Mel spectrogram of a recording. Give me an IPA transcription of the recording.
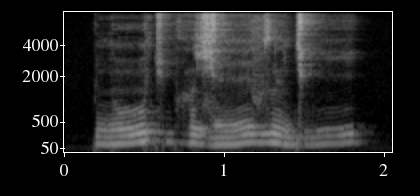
ɲ ũː c bʱ ə̃ ʑ eː v lʲ ũ ɟ iː

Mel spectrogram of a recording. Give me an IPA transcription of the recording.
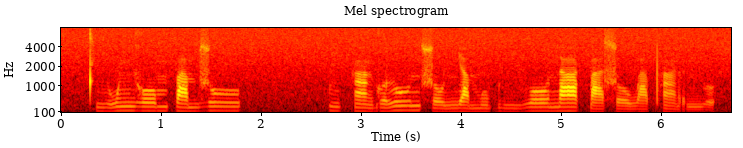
tʰ i˨ w ĩ˦ ɣ oː˦ m p a˦ m z uː˦ | k͡p i˨ k ã˨ ɡ ʊ˨ l uː˦ n s o˨ ɲ a˨ m ũ˨ ɓ iː˨ β oː˦ n aː˦ k͡p a˨ s o˨ w a˨ pʰ ã˦˨ r ɲ ʊ˨

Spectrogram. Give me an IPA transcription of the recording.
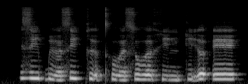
z i˧ ɓ ɨ˧˩ ə̯ s i˧ k ɨ̰˧˨ ə̯ t̪ʰ u˧˩ ə̯ s u˨˩ ə̯ x i˨˩ ŋ k ḭ˧˥ ə̯ ʔ e˧

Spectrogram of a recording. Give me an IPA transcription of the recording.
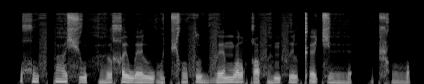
χ ṳ˦ f p a̤˦ ɕ u˨ h a̤˨ l χ ɪ˦˨ w ɛ˨ l w ɔ̤˨ t͡ɕʰ ɔ̤˦ f l ṳ˨ v ɛ˦ m u˦ lˠ q ɔ˨ f a̤˦ m f ɪ˦ l kʼ ɛ˦ t͡ɕ ɛ̤˦˨ | ʈ͡ʂʰ ɔ̤˨

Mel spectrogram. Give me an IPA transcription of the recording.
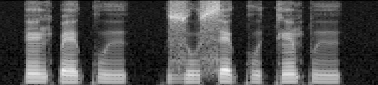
ɛ̃˧ k͡p ɛ˨˦ kʷ ɨ˧ | z u˨ s ɛ˧ kʷ e˨ k ɛ̃˦ p ɨ˧

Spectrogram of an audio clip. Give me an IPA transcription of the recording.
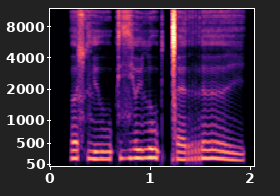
ə ɬ lʲ uː ʔ zʲ ɔ y̯ l u ʔ ǀ ɛ r ɘː i̯

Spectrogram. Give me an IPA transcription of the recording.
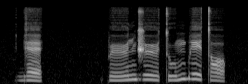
ɡ ɛ | p øː n d͡ʒ øː t u m b eː t ɔ

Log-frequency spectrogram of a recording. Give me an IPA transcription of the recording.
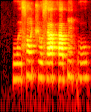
w ɨ˨ s ɔ̃˦ t͡ʃ o˧ z a˧ h a˧ p ĩ˦ ɓ u˧

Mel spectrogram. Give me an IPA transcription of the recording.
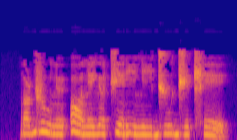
ɾ ɔ ɖ͡ʐ u l ø ʔ ɔ l e lʲ ɔ t͡ʃ e ɾ i l i d͡ʒ u d͡ʒ i ʈ͡ʂʰ e

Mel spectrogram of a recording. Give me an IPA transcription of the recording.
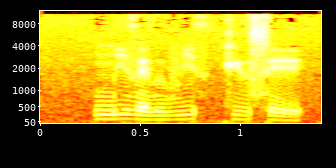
m i ð ɛ ð ɯ β i θ kʲ ɯ s e

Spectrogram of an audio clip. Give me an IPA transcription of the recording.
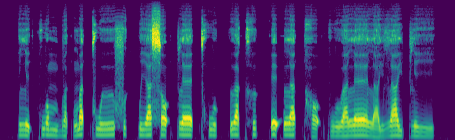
l i˨˩ ʔ k w o˧ m b a˨˩ k̚ m a˥˩ t̚ k w ɯː˦˥ f ɯ˥˩ k̚ w i˦˥ a̯ s ɔ˦˥ ʔ p l ɛː˥˩ t̚ kʰ w u˦˥ k̚ ʔ ɯ˥˩ a̯ kʰ ɯ˦˥ k̚ ʔ e˥˩ ʔ l a˥˩ t̚ h ɔ˨˩ ʔ k w u˦˥ a̯ l ɛː˥˩ l a˩˦ j l a˥˩ j p l iː˧

